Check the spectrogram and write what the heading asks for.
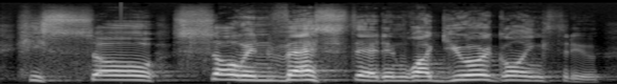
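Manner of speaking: ordinary talk, nothing marked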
